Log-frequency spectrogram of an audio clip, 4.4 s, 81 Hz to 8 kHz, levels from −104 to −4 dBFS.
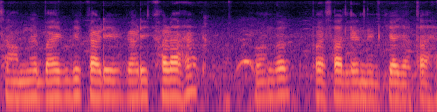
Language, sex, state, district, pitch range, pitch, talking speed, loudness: Hindi, male, Chhattisgarh, Balrampur, 140-150 Hz, 145 Hz, 150 wpm, -30 LUFS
